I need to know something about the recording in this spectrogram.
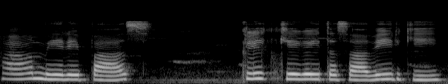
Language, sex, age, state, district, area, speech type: Urdu, female, 30-45, Delhi, South Delhi, rural, spontaneous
